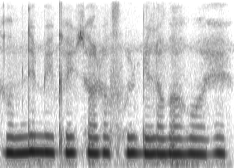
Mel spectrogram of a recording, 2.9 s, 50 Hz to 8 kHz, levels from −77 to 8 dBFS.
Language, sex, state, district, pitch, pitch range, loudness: Hindi, female, Arunachal Pradesh, Papum Pare, 240 Hz, 230-245 Hz, -11 LUFS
